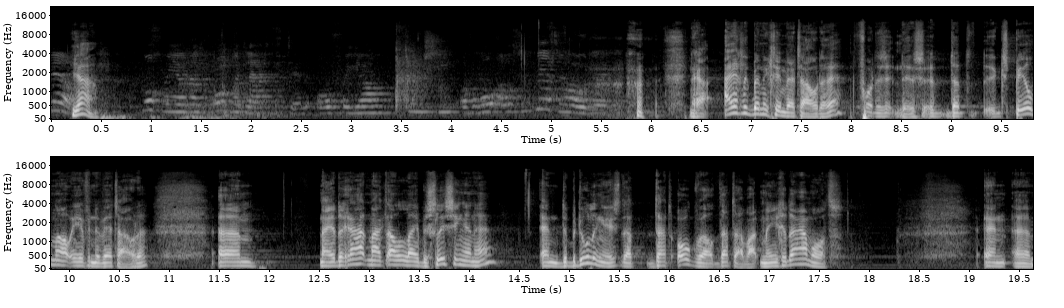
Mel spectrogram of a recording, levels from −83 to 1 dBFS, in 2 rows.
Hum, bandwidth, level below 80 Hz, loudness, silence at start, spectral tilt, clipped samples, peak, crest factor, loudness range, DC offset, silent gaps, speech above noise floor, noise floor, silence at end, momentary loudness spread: none; 14 kHz; -42 dBFS; -21 LUFS; 0.05 s; -6 dB/octave; under 0.1%; -2 dBFS; 20 dB; 10 LU; under 0.1%; none; 36 dB; -56 dBFS; 0 s; 23 LU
